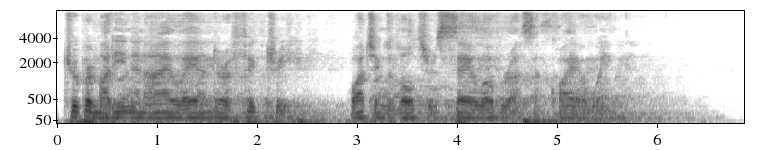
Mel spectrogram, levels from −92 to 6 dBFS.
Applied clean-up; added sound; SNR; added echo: none; none; none; reverberation time 2.0 s.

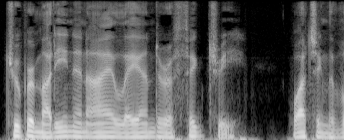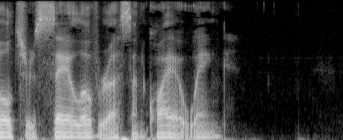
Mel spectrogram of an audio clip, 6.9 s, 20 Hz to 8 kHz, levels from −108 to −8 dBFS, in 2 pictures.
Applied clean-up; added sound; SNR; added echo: none; none; none; none.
